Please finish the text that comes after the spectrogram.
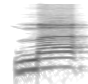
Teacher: मीम के ऊपर खड़ी जबर है, एक अलिफ के बराबर खींच कर पढ़ेंगे, हरकत खींच कर नहीं पढ़ी जाएंगी।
